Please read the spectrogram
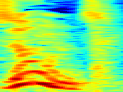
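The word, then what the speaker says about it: zounds: objection what's that me it's pronounced zoons it means God's wounds a medieval exclamation killing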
